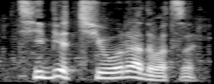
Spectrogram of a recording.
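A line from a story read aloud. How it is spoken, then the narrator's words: Snorting. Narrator (Russian): хмыкнул Иван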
